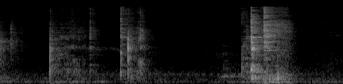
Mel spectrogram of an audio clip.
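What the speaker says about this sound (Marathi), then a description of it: "आता मी हा कांदा काढून घेते." Fried onion being lifted out of hot oil in a pan with a metal utensil, a few close clinks and scrapes against the pan, separated by quiet gaps.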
